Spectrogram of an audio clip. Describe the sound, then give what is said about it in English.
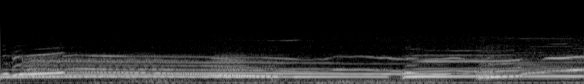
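A pack of wolves howls together in a sustained chorus, their long gliding voices overlapping at different pitches, some rising and falling while others hold steady, loud with no talking. “you can hear the wolves at different pitches when they're howling.”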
